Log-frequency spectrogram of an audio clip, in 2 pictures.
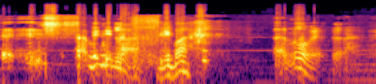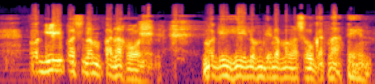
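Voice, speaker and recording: Low-voiced, kindly, awkward neighbor. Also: male voice, animated, takes it slowly, creaky, pauses often, husky, full character voice. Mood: consoling. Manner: hesitant, gently coaxing. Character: kind, awkward, humble male neighbor offering comfort. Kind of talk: Tagalog radio drama acting.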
